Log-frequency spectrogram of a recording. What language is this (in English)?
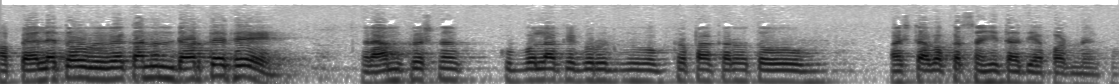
Hindi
